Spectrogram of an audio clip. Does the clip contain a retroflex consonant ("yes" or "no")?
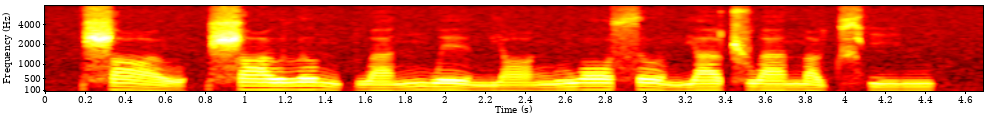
yes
